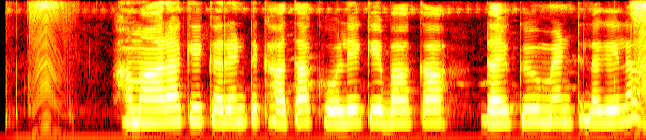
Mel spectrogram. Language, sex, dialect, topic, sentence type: Bhojpuri, female, Western, banking, question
